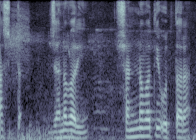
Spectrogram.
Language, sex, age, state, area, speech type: Sanskrit, male, 18-30, Rajasthan, rural, spontaneous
